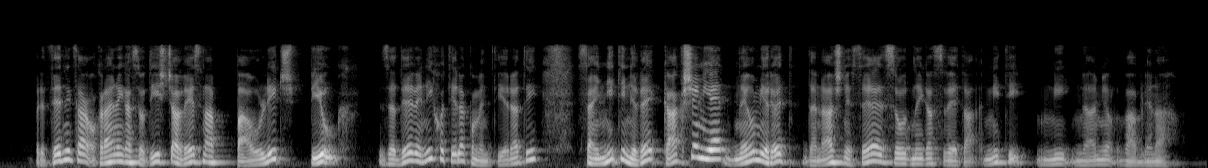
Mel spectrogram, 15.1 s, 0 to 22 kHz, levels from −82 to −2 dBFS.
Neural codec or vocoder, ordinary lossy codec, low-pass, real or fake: codec, 16 kHz, 2 kbps, FunCodec, trained on LibriTTS, 25 frames a second; none; 7.2 kHz; fake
